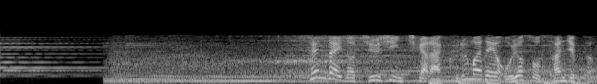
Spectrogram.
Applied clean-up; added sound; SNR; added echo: none; none; none; none.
